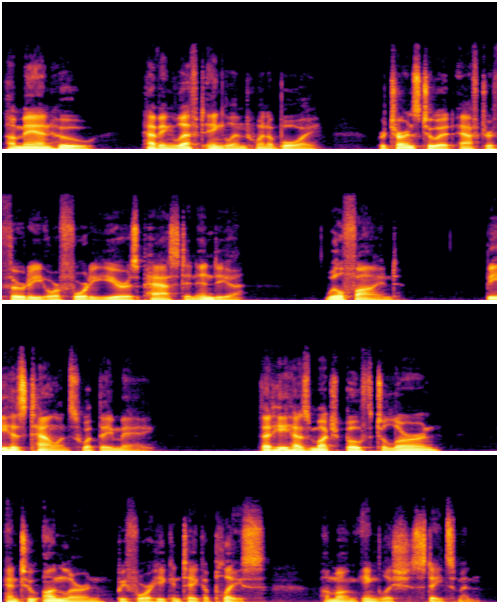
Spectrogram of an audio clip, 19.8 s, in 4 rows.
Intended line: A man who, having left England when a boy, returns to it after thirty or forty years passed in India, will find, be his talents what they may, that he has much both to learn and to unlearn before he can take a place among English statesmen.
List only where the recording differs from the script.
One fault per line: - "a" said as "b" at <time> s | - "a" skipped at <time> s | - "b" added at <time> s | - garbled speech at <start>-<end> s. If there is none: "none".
none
